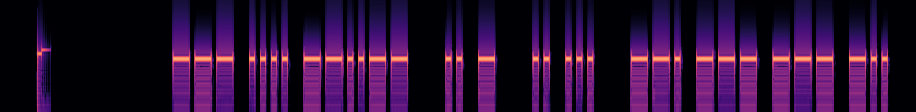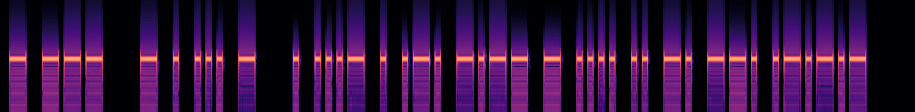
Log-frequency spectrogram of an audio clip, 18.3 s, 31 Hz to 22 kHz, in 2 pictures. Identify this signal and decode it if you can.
Morse code, heard as a keyed tone, about 21 wpm, 700 Hz. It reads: OH, IT IS GOOD TO TEST EVERYTHING.
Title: Sentences from Top 1000 Words - Review Part 3 - 22wpm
